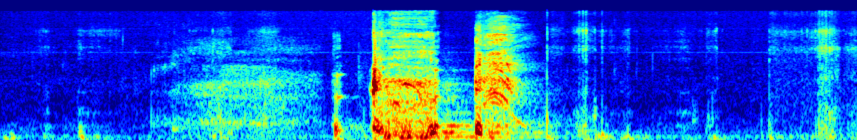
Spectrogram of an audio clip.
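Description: A man coughs twice in quick succession, close to the microphone, after a short breath in.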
